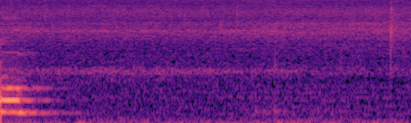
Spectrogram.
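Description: Rice, onion and raisins frying in oil in a pan, a faint steady sizzle after a spoken word ends.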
